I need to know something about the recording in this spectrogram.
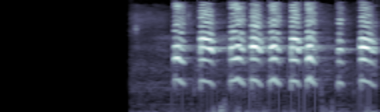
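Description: A rubber toy squeaks rapidly as a dog chews it.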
